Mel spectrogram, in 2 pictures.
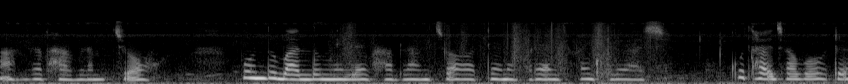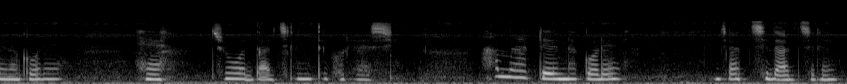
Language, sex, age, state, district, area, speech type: Bengali, female, 30-45, West Bengal, Dakshin Dinajpur, urban, spontaneous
